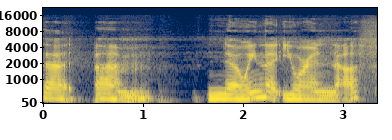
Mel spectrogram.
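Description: A woman with an ordinary speaking voice talks at a medium pitch with fairly even intonation. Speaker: podcast co-host, intuitive coach. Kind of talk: casual chat.

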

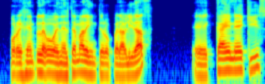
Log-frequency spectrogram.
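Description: A normal speaking voice from a man, medium-pitched and with fairly even intonation. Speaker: automation industry executive. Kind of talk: panel discussion. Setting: video call.

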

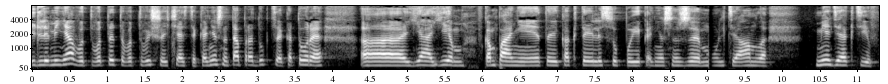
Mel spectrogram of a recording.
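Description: Her intonation is monotone and flat as the woman speaks at a fairly slow pace. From Kazan, Russia; Russia. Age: 50s. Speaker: customer giving a product testimonial. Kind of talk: testimonial sales pitch. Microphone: handheld.

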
